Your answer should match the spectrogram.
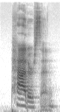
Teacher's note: three syllables the strongest is again the first the first vowel sound we have is ah then we have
